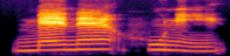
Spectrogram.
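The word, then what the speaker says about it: Menehune: In the movie, it's pronounced Oh, Juan says it's pronounced men hooni.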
